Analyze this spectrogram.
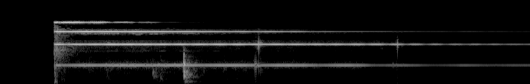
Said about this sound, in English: So I'll begin. I'll ring the bell once to start, three times to end.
